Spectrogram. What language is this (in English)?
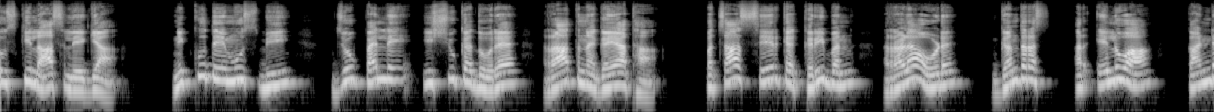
Haryanvi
